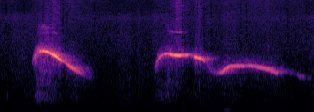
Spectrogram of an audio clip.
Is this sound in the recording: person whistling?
yes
